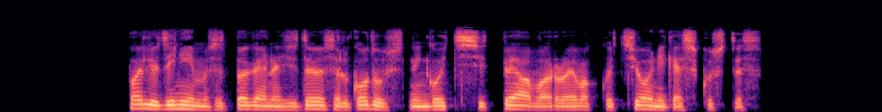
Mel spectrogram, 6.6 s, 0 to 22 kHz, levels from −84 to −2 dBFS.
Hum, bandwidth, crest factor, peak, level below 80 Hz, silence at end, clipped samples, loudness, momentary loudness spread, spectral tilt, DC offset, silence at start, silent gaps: none; 7.8 kHz; 16 dB; -2 dBFS; -56 dBFS; 0.95 s; under 0.1%; -17 LUFS; 8 LU; -4.5 dB/octave; under 0.1%; 0.95 s; none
